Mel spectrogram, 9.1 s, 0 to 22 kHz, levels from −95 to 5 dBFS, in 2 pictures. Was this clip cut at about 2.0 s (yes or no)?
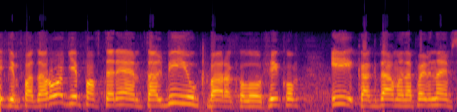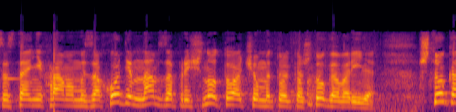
yes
